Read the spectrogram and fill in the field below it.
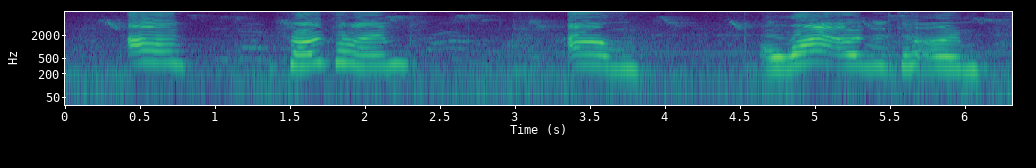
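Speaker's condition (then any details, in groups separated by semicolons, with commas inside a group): Cerebral palsy; from birth, affects walking; hard to understand, worse when fast, pronunciation trouble, formerly speech device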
